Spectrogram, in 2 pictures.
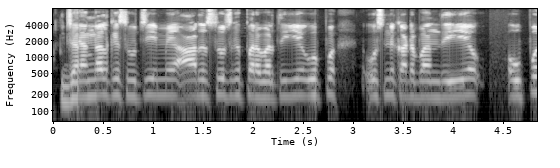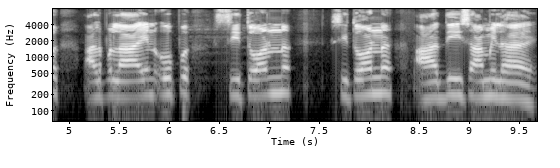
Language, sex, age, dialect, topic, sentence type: Magahi, male, 18-24, Southern, agriculture, statement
